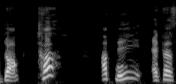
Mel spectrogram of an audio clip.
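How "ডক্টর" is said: ডক্টর said as dok-tuh, no r, raised; correct pronunciation. Shown as a demonstration. Teacher modelling doctor for Bengali learners. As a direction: model it crisply and up. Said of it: "উচ্চারণ করেন, তাহলে সেটা হবে".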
